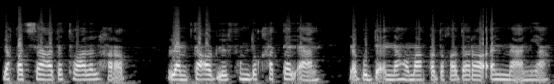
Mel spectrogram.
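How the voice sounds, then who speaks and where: A woman voices a suspicious male prison officer in a storybook reading, wary and probing. The voice is quick and high, with a breathy edge. It is dry, dull and sounds far from the mic. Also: little pitch movement, darkish tone, dry recording. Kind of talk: audiobook reading.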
